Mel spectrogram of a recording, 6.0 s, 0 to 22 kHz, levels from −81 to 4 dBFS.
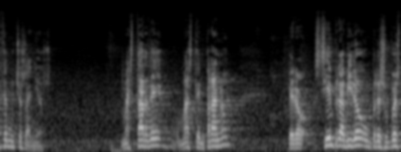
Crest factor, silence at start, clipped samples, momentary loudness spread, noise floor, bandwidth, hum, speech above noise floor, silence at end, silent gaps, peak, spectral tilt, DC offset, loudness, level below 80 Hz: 22 dB; 0 s; under 0.1%; 16 LU; -53 dBFS; 15.5 kHz; none; 28 dB; 0 s; none; -4 dBFS; -5 dB/octave; under 0.1%; -25 LUFS; -60 dBFS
